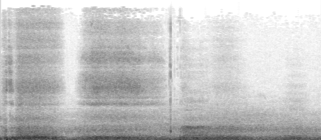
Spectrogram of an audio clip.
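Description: Wind rumbling on the microphone, with two breaths close to the mic in the first two seconds.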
